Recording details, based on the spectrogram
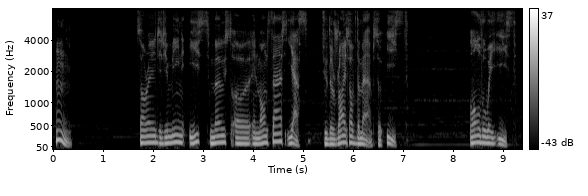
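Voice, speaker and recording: Mellow-voiced man streaming a game. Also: mid-range voice, slow, pauses often, dry recording, faint music behind. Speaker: livestream host. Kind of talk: casual chat while streaming a game.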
